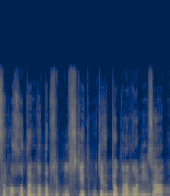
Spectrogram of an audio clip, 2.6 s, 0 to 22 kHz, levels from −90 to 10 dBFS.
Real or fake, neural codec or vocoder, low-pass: fake; codec, 44.1 kHz, 3.4 kbps, Pupu-Codec; 14.4 kHz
